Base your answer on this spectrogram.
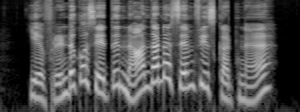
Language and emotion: Tamil, happy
